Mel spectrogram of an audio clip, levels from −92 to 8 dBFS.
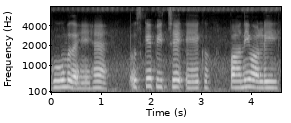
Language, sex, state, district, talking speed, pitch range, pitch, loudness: Hindi, female, Punjab, Fazilka, 105 wpm, 215-245 Hz, 220 Hz, -15 LUFS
